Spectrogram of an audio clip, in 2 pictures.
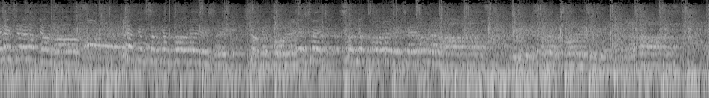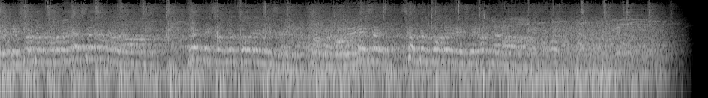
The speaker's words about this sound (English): And that was the crowd at a football game between Celtic and Glasgow Rangers in Scotland. And they were just letting King Charles what they know about this whole coronation business.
